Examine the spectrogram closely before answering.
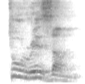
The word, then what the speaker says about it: tourism: Quando você vê esse ISM no final, o som vai ser ism. Ism. Com esse som de Z mesmo, tá? Ism. Tourism.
